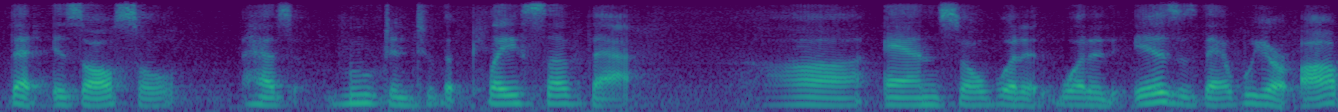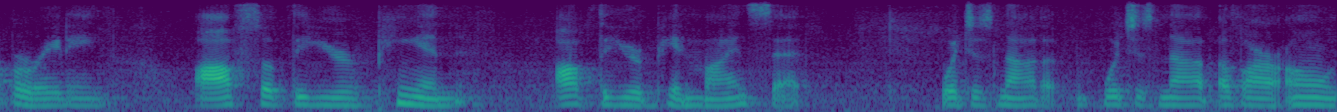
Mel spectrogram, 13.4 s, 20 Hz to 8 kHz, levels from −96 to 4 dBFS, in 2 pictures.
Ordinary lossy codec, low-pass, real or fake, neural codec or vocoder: Opus, 32 kbps; 7.2 kHz; fake; codec, 16 kHz, about 1 kbps, DyCAST, with the encoder's durations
